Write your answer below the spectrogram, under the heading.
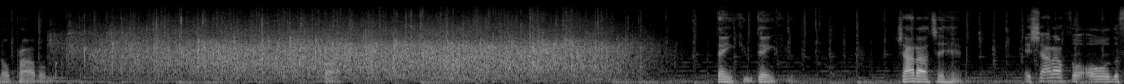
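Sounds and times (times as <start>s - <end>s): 
speech: 0.0s - 1.0s, 3.2s - 3.5s, 7.2s - 8.1s, 9.0s - 11.2s
audience applause: 0.5s - 6.8s.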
